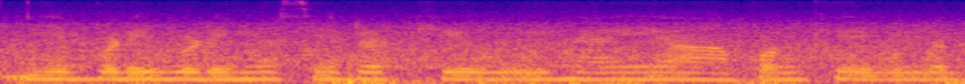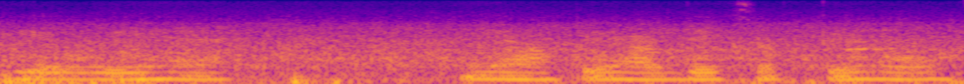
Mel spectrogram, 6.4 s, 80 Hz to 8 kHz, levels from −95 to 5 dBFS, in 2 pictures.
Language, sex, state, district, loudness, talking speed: Hindi, female, Haryana, Rohtak, -18 LUFS, 175 wpm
